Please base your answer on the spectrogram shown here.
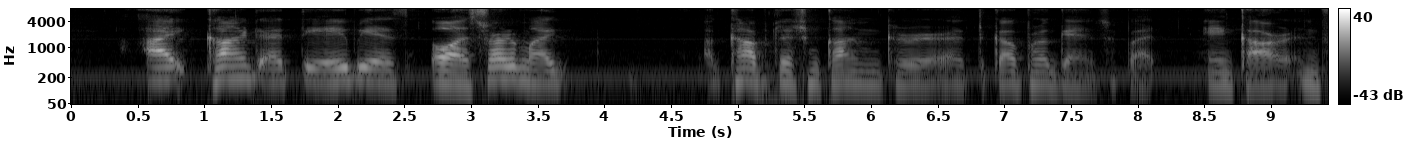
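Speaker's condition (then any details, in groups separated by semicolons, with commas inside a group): Ataxia; rare, progressive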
